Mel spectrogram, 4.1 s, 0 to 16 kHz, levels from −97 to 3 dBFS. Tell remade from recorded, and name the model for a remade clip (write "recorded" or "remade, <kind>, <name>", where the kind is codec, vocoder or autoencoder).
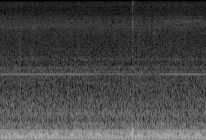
recorded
